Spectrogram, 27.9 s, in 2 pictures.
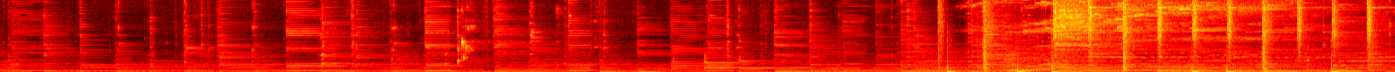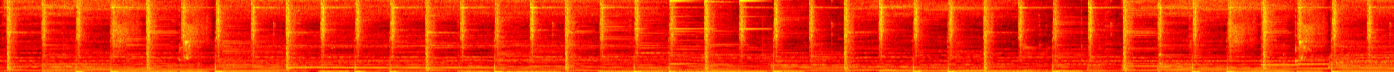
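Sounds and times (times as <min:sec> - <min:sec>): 
full off-vocal instrumental version: 0:07.0 - 0:27.8.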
